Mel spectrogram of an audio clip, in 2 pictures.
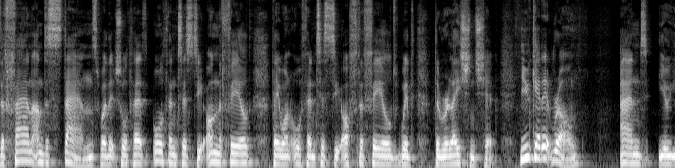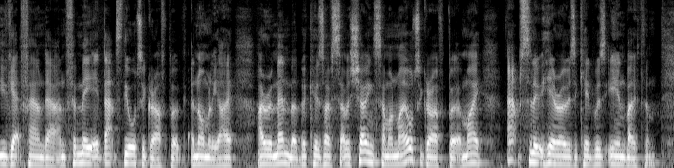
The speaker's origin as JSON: {"language": "English", "country": "United Kingdom", "said": "being British as we are"}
